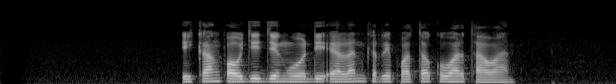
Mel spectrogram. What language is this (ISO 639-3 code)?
sun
